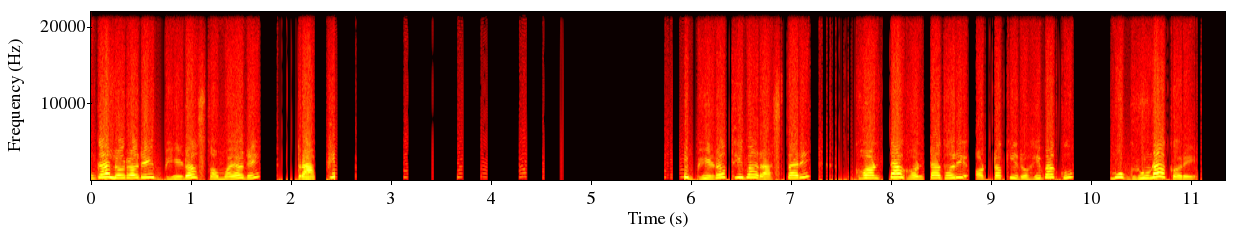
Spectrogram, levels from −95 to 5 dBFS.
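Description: From the start, the speech carries 1-bit DFPWM compression, fitting a 48 kbps stream. One bit per sample leaves heavy fuzz and crackle, with hiss burying the treble.

At 2.43 s, an audio dropout to a faint residue begins, likely a lost input. Only a trace remains, far below normal level. Speech returns abruptly at 5.93 s with "ଭିଡ଼ଥିବା ରାସ୍ତାରେ".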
